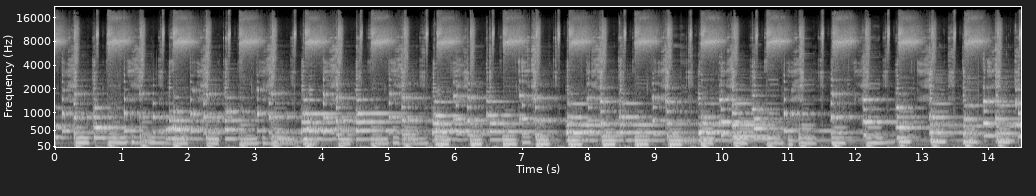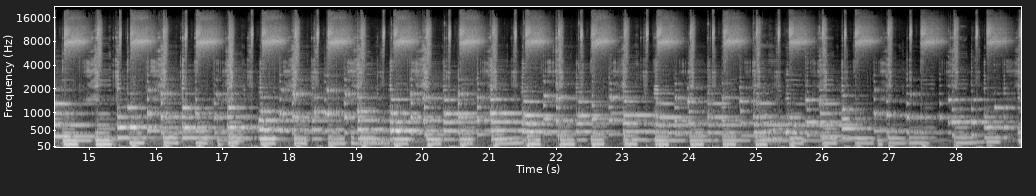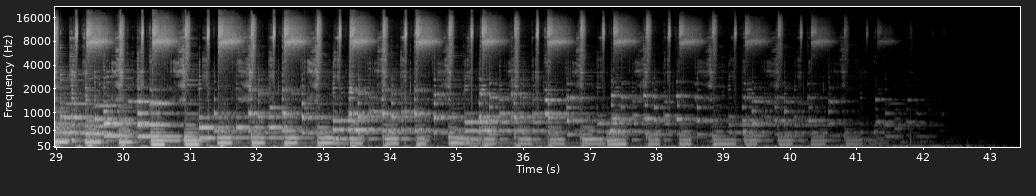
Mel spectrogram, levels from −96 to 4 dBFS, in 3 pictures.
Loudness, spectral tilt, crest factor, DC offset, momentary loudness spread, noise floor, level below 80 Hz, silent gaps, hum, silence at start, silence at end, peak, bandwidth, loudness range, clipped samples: -17 LUFS; -3.5 dB/octave; 18 dB; under 0.1%; 14 LU; -77 dBFS; -36 dBFS; none; none; 0 s; 3.05 s; 0 dBFS; over 20 kHz; 12 LU; under 0.1%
